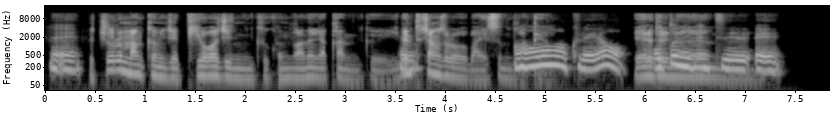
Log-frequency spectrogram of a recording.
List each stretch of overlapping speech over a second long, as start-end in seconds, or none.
5.9-7.1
